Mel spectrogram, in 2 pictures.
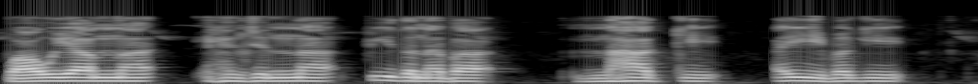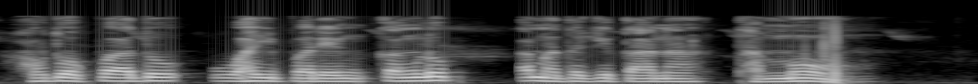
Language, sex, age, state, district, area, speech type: Manipuri, male, 60+, Manipur, Tengnoupal, rural, read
